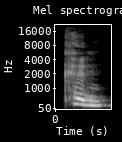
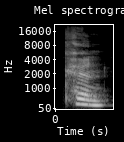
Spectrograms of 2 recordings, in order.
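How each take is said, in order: First: The word has a weak, relaxed vowel. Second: The same.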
